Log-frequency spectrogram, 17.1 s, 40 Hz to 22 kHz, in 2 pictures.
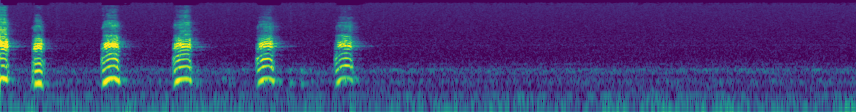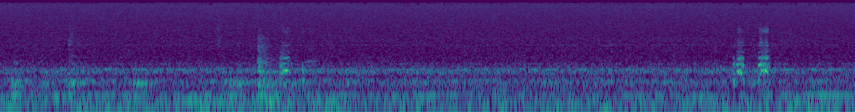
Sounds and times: amazing warning noise - very huffy and puffy 0:00.0 - 0:17.1
Ducks and Humans interacting 0:11.4 - 0:11.7
Ducks and Humans interacting 0:15.9 - 0:16.3

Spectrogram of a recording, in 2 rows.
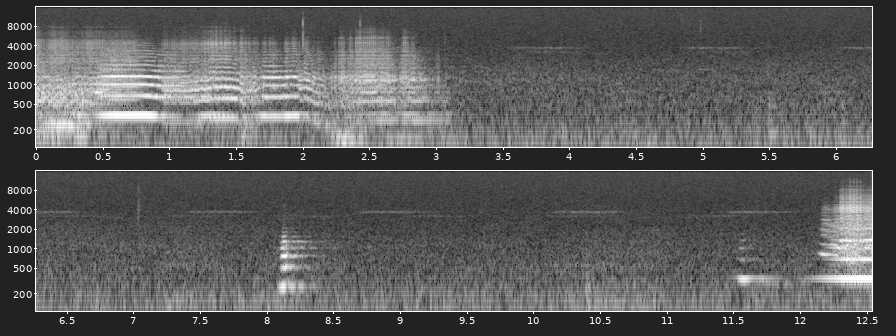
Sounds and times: creaking with wooden doors 0:00.0 - 0:03.2
cricket outside 0:01.6 - 0:08.0
cricket outside 0:08.7 - 0:12.5
creaking with wooden doors 0:11.6 - 0:12.5

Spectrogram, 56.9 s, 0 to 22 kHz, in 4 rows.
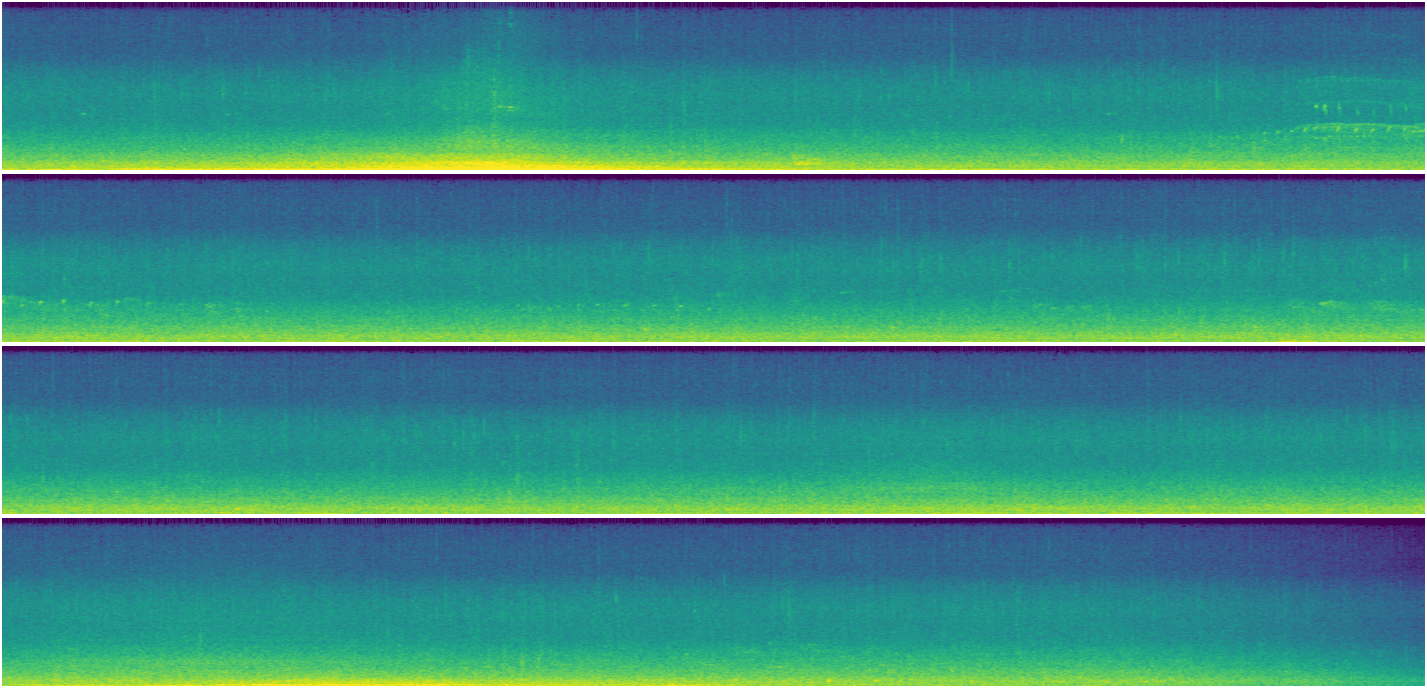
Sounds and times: water streams 0:00.0 - 0:56.9

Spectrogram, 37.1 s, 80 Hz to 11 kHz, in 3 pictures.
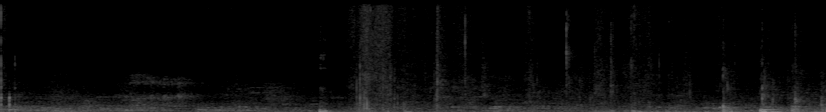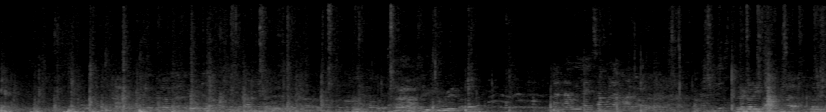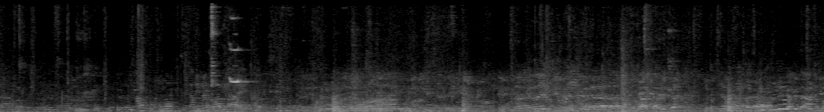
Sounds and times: Bustle of people 0:00.0 - 0:37.1
Laughter 0:02.0 - 0:03.0
Footsteps of the corridors 0:05.3 - 0:34.7

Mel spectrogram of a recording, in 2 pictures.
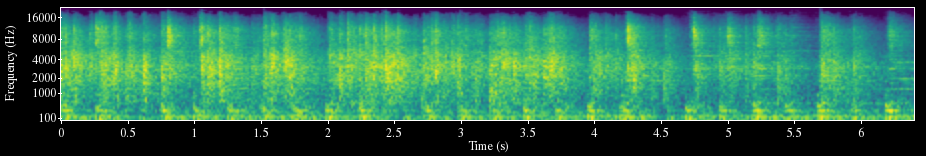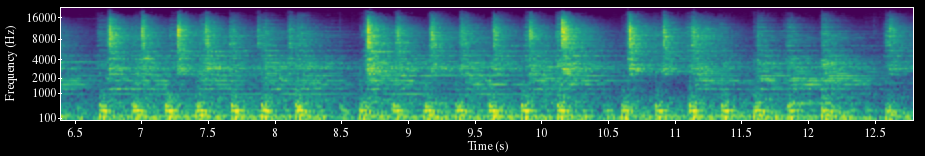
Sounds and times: Traditional festival parade 0:00.0 - 0:12.7

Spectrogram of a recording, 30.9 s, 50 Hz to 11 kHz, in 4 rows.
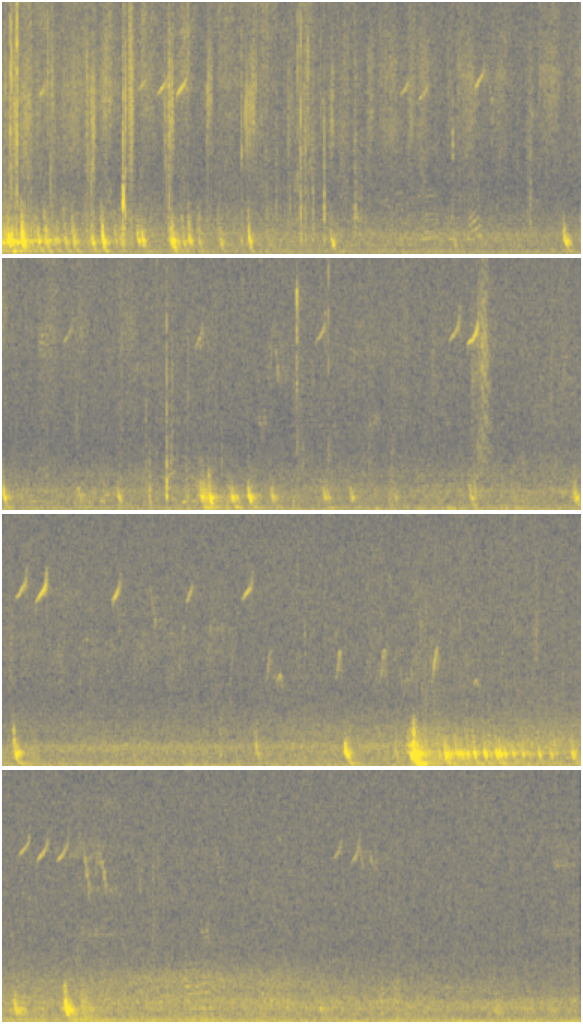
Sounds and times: River ice 0:00.0 - 0:04.5

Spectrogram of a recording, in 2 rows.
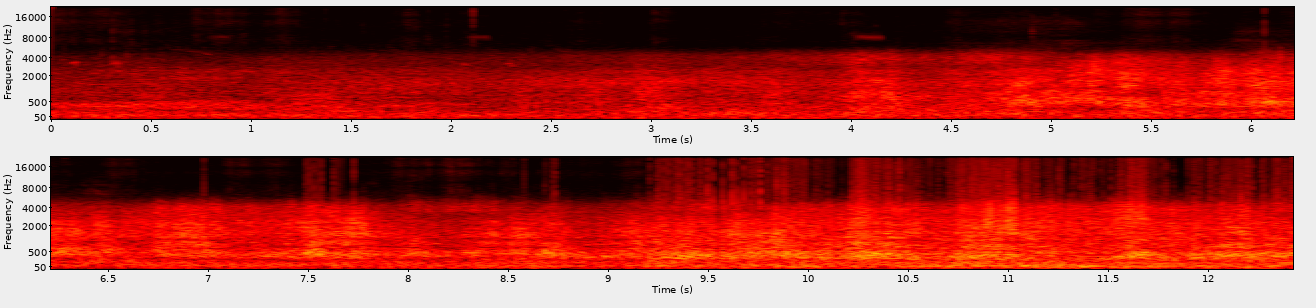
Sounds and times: Birds sound 0:00.0 - 0:04.7

